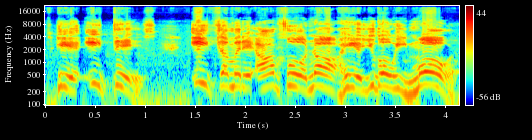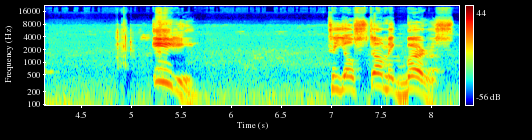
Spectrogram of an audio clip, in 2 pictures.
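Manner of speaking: loud, high, insistent commands to eat; mock force-feeder. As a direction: order them to eat, pushing harder each time. Voices force-feeding someone their karma.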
